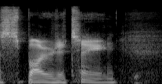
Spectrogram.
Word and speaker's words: Spodertoon: Spoder, because it's not spider, it's like like 2 O's, so Spodertoon.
